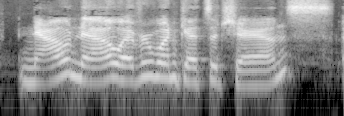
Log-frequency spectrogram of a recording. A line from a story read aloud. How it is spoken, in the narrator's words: the man like laughs and he says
